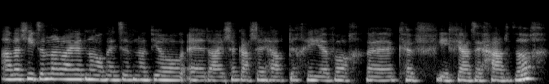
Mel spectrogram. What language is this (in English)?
Welsh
